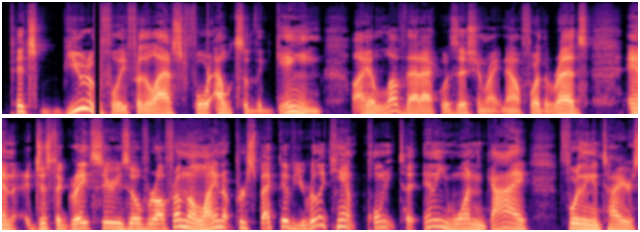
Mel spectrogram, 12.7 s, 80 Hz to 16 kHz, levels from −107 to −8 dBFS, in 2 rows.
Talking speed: 190 wpm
